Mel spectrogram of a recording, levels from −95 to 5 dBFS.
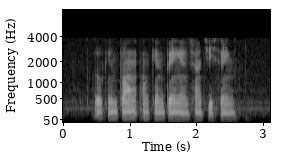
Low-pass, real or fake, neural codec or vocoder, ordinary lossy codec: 7.2 kHz; real; none; AAC, 16 kbps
